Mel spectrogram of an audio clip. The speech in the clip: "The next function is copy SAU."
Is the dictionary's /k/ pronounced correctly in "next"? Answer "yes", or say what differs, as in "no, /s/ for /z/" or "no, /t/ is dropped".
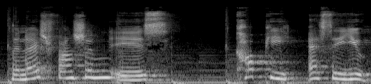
no, /k/ is dropped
